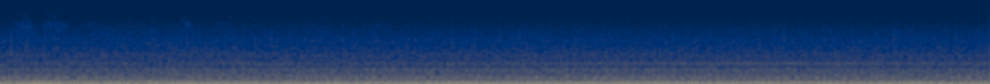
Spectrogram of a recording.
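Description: Car engine idling while stopped, a steady low rumble heard from inside the car, with a faint steady high tone over it.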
